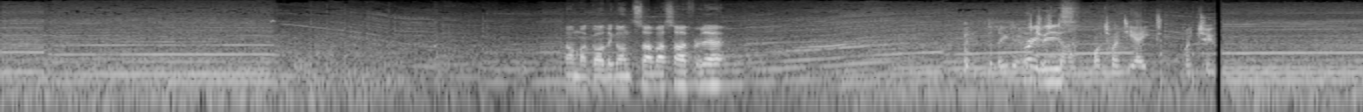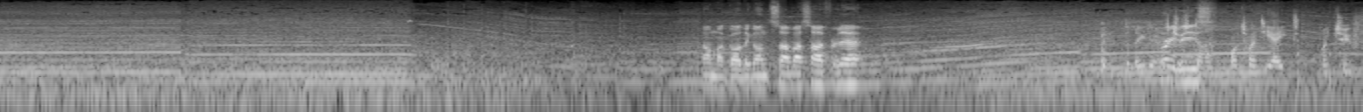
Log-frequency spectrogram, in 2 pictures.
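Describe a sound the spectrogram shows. A racing car engine roars, climbing and dropping in pitch as it shifts through gears.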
